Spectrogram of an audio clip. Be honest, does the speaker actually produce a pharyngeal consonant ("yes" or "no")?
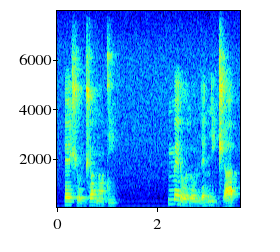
no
